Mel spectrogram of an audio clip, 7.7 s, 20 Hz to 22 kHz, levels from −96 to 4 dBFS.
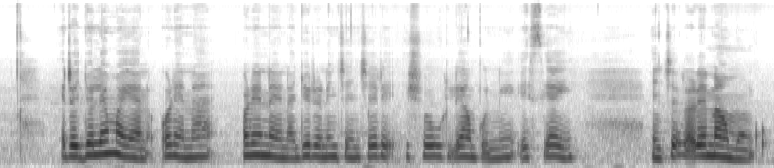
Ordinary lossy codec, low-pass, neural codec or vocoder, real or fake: none; 19.8 kHz; vocoder, 44.1 kHz, 128 mel bands every 512 samples, BigVGAN v2; fake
